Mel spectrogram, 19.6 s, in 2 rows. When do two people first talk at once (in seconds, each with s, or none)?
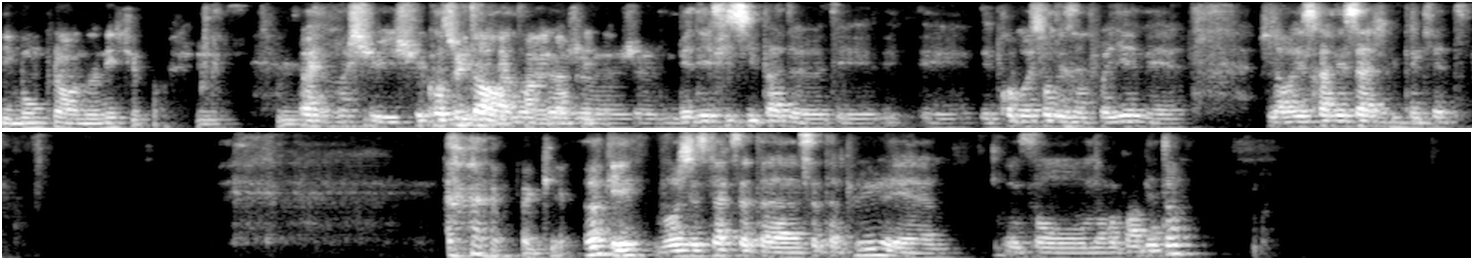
2.2 s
